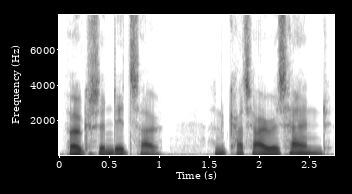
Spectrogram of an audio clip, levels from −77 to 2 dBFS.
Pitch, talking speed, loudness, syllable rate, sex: 100 Hz, 150 wpm, -20 LUFS, 4.6 syllables/s, male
